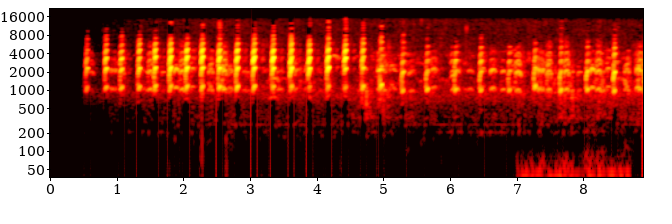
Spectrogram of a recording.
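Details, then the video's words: Black-winged stilt, known locally as gagang bayam empang or 'dog-like bird', giving a long run of sharp, nasal yapping notes, about four per second. The notes are steady at first, then become looser and more uneven toward the end. "Suara Burung Gagang Bayam Empang Atau (burung anjing anjingan)"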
